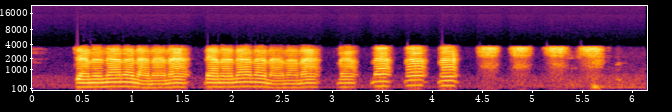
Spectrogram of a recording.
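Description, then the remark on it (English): The chicken dance tune played in a nasal, duck-like quacking tone: two bursts of rapid repeated notes, then a run of short, separate staccato notes, loud with nothing else. “Oh, I'm going to give you a little tune.”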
